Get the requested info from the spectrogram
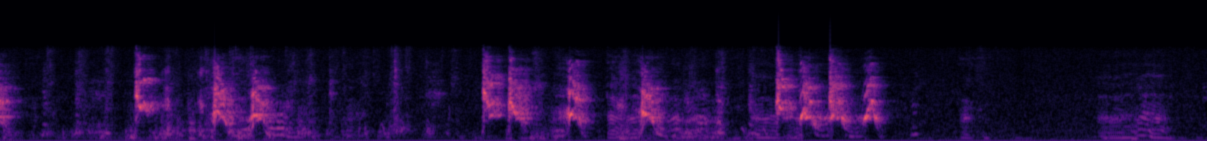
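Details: Two Shetland Sheepdogs, Juno and Razumu, at play as Juno barks to goad the other into a chase; clustered sharp barks in several bursts, with quieter scuffling and faint background sounds between them.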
